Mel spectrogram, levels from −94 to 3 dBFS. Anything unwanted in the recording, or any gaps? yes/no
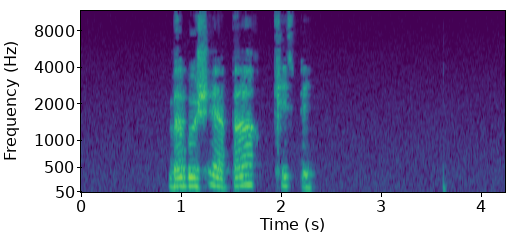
no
